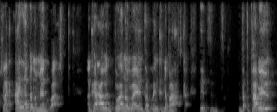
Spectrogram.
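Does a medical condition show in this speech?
Yes: deaf or hard of hearing; looks around to make sure of hearing everything.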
